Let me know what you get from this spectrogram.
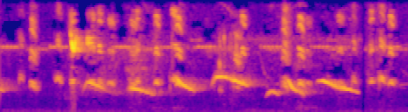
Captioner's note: trinca ferro cantando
